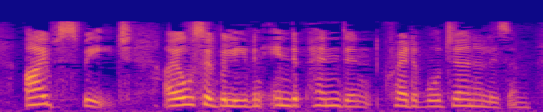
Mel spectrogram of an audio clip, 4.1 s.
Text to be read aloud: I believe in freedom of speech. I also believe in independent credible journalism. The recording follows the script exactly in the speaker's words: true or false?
false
